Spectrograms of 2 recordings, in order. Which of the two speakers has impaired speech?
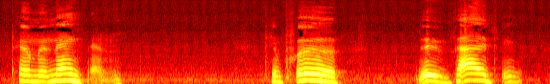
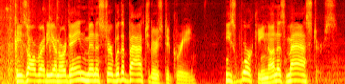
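The first: cerebral palsy, severe; present from birth; uses wheelchair, service dog; struggles to talk.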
